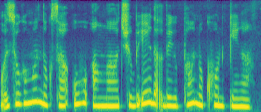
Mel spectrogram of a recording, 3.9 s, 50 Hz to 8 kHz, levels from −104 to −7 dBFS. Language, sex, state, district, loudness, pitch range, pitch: Garo, female, Meghalaya, North Garo Hills, -10 LUFS, 220-275 Hz, 235 Hz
